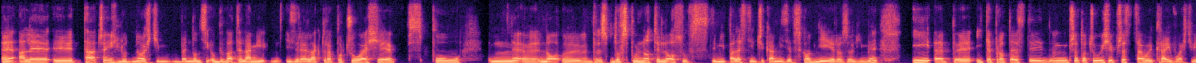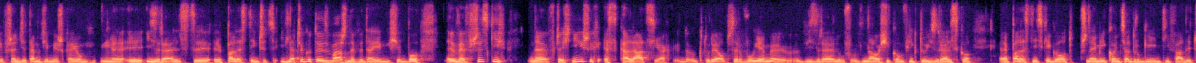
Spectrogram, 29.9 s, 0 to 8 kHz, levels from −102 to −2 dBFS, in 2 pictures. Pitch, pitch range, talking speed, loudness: 125 Hz, 110-150 Hz, 130 wpm, -17 LUFS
